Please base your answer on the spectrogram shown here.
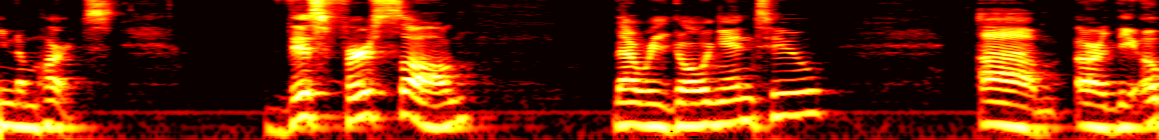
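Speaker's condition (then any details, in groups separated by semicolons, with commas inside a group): No condition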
